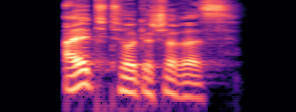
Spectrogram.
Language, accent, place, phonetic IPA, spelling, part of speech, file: German, Germany, Berlin, [ˈaltˌtʏʁkɪʃəʁəs], alttürkischeres, adjective, De-alttürkischeres.ogg
- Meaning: strong/mixed nominative/accusative neuter singular comparative degree of alttürkisch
